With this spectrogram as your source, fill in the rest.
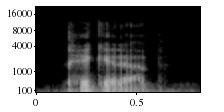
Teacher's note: When you have a phrase like pick it up, inserting glottal stops creates pick it up. The vocal cords close and open 3 times. Which feels super jerky. Very. But by linking the consonant to the vowel, you bypass the glottal stops entirely.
